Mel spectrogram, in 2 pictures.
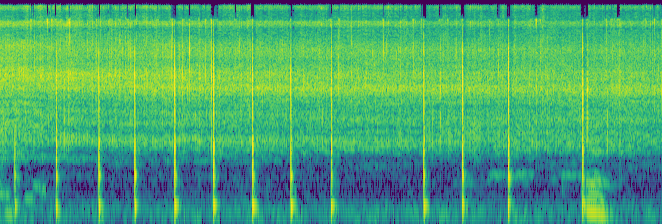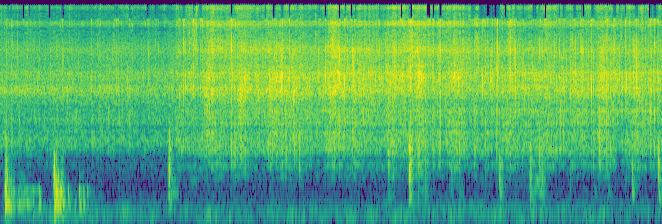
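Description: Garlic, shallots and eggplant frying outdoors in a garden, a steady close sizzle with sharp ticks and pops that thickens into a denser hiss partway through.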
